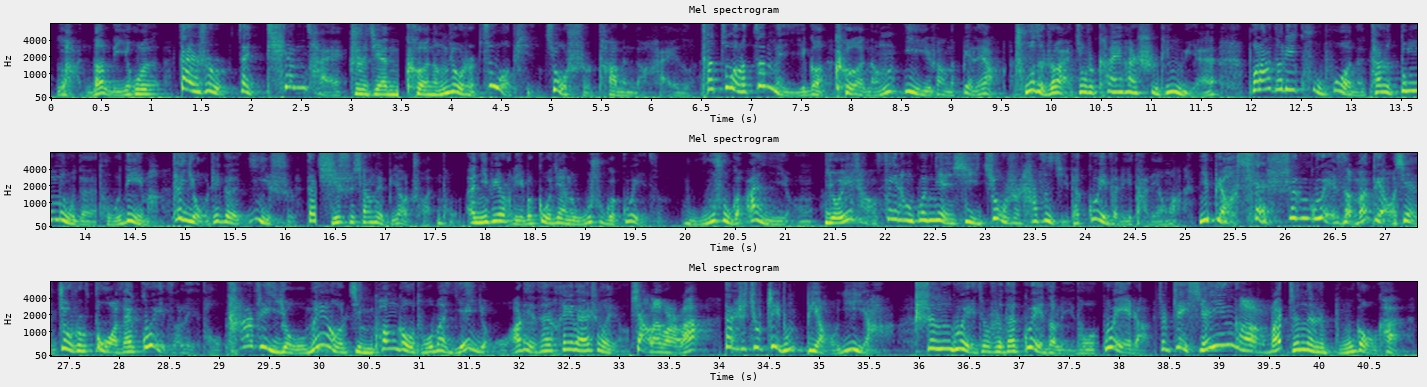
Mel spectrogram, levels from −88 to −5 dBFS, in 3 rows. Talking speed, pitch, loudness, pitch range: 285 characters per minute, 235 Hz, -21 LUFS, 180-290 Hz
